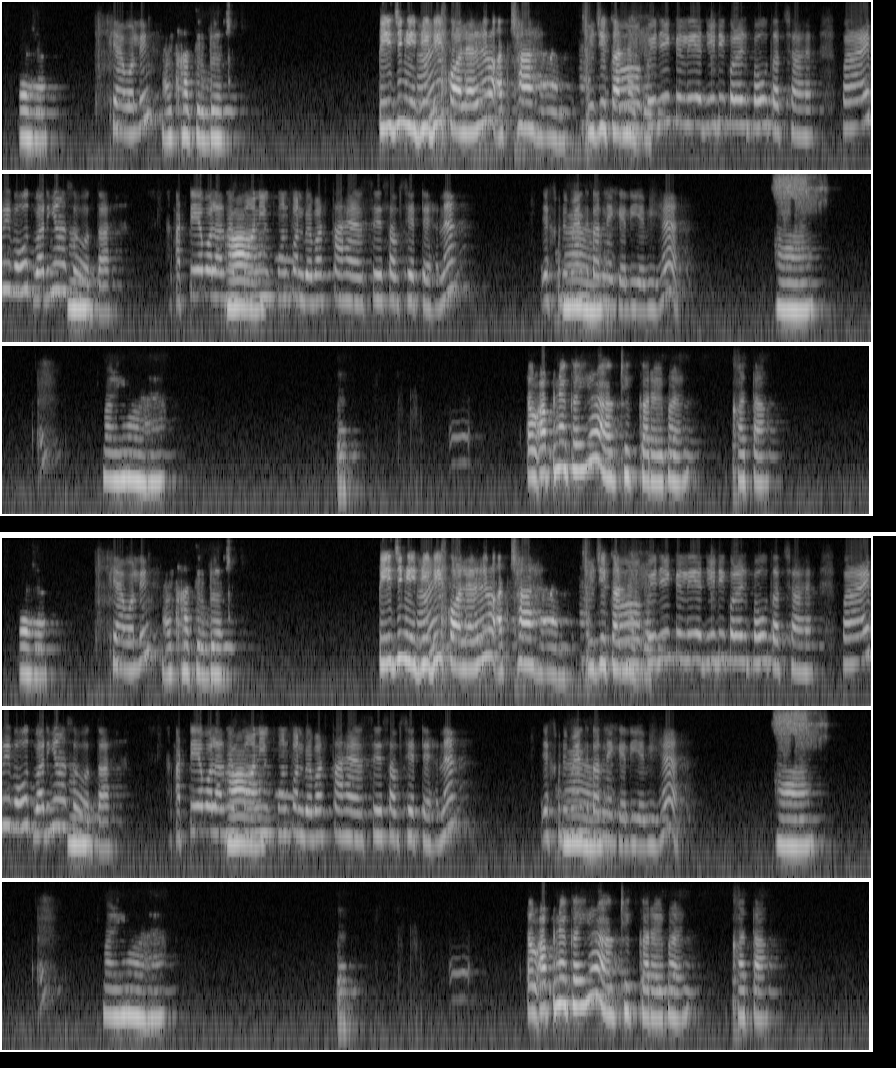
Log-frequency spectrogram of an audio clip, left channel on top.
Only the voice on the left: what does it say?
है।
एहि खतिर बे, पी जी,
जी डी कॉलेजो अच्छा है। पी जी
करने
हँ
हूँ
हँ
हां।
बढ़िया। है <inaudible>
तब अपने कहिया ठीक करेबै, खाता?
